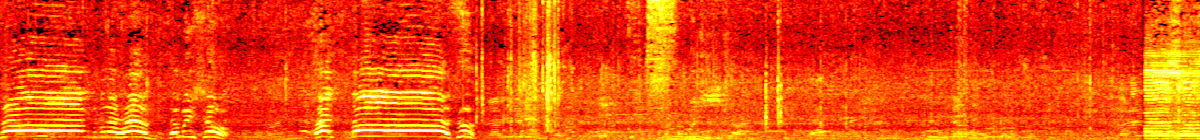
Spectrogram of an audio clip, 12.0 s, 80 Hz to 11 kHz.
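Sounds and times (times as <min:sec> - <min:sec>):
crowd murmuring and talking: 0:00.0 - 0:12.0
loud held voice: 0:11.4 - 0:12.0.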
